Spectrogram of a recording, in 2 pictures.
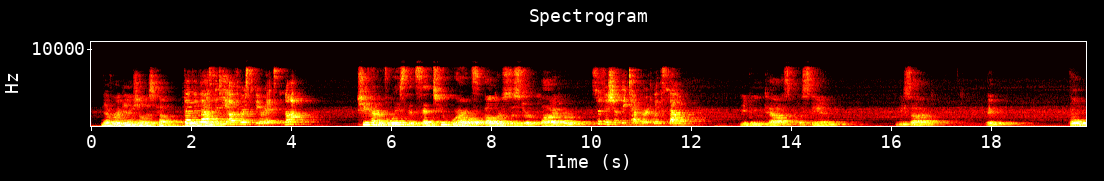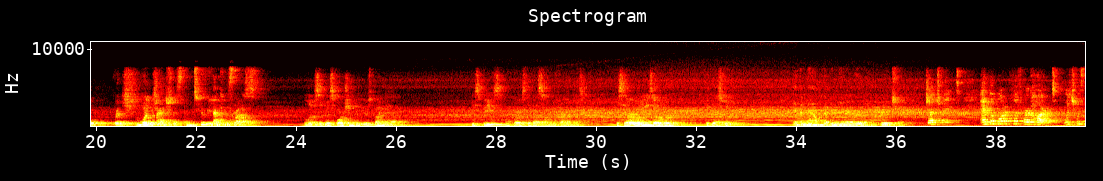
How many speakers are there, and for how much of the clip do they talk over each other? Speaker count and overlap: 4, about 7%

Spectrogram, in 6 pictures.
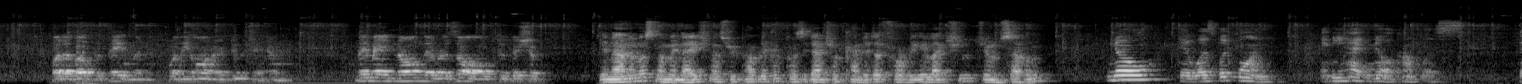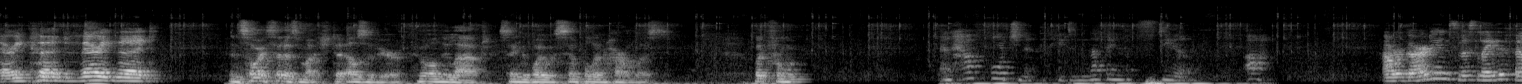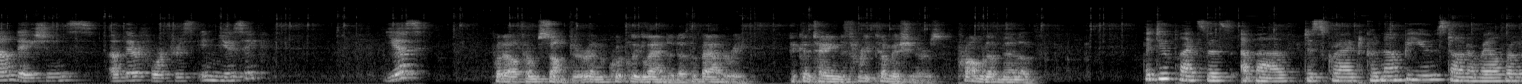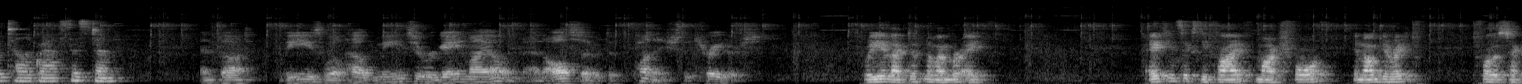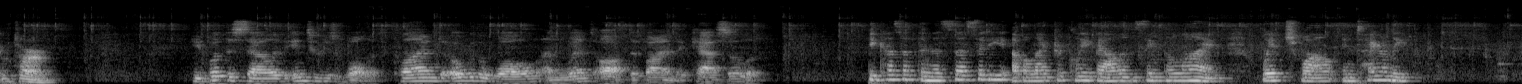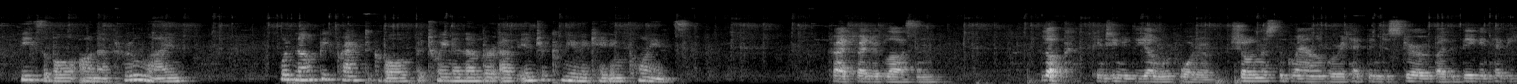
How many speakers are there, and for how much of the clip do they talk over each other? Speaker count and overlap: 9, no overlap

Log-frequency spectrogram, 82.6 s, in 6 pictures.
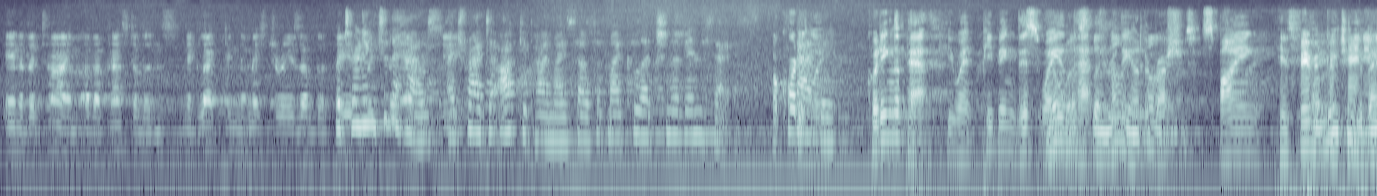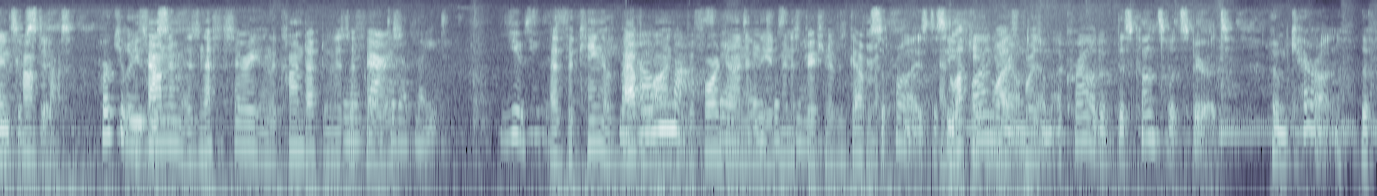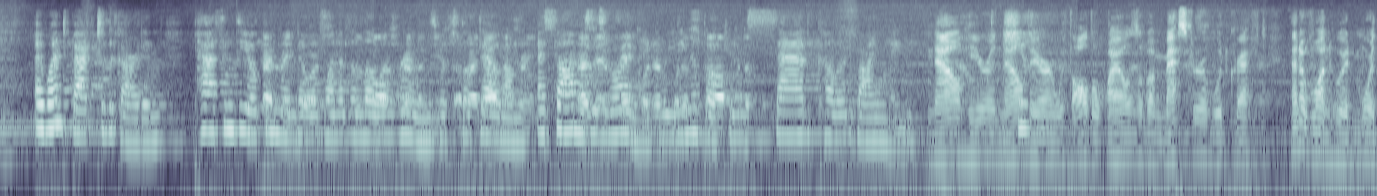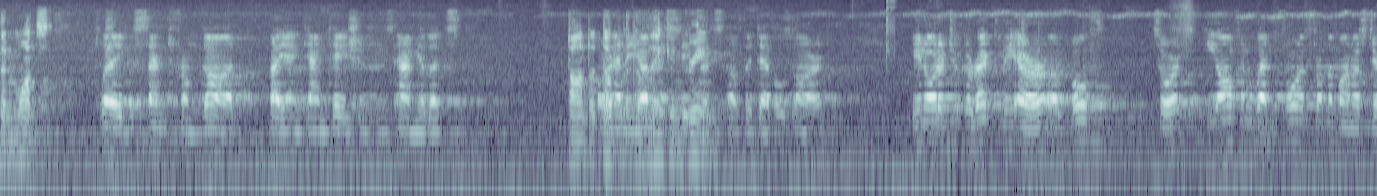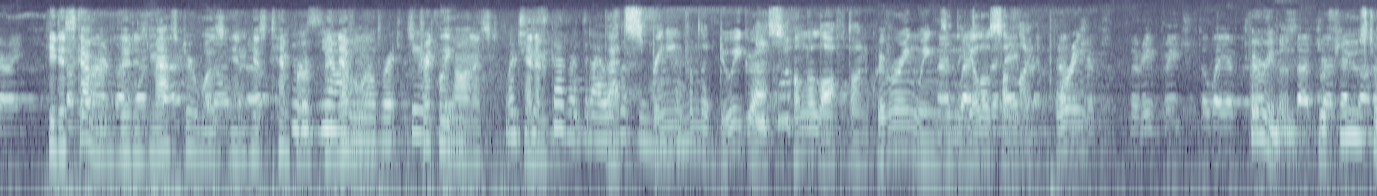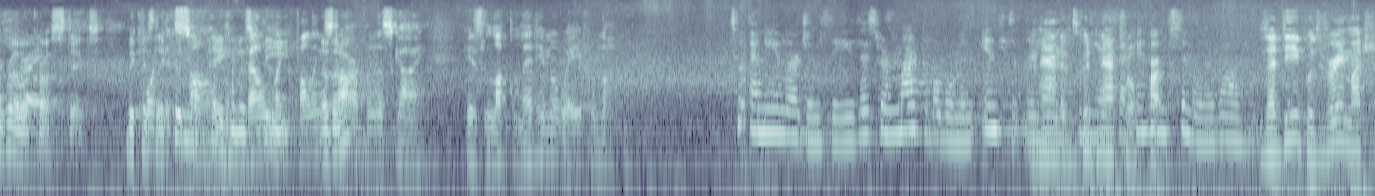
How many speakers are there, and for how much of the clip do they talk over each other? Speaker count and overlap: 5, about 42%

